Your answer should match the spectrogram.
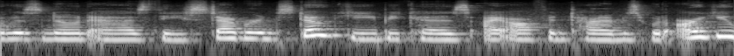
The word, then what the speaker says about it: Stokoe: My last name looks a little weird, but it's pronounced Stokoe.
